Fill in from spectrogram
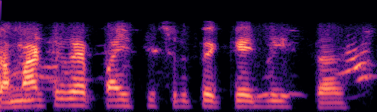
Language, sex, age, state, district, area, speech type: Urdu, male, 18-30, Bihar, Saharsa, rural, conversation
